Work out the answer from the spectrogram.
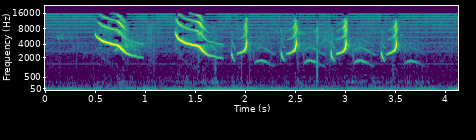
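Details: Northern Cardinal singing in Florida garden and glade, recorded for a 1969 record: two long descending whistles, then a rhythmic run of two-part phrases, a bright rising note followed by a low soft downslur, about twice a second.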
